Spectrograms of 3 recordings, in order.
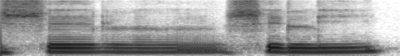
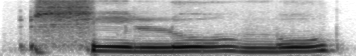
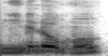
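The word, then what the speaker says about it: שלמה: Alors là, c'est Shelly, Non, c'est un O. Shello, Shello, même, Ah, Shello, il y a les deux points là, c'est des O. oui, Shelomo, Voilà, Shelomo, Shelomo.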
